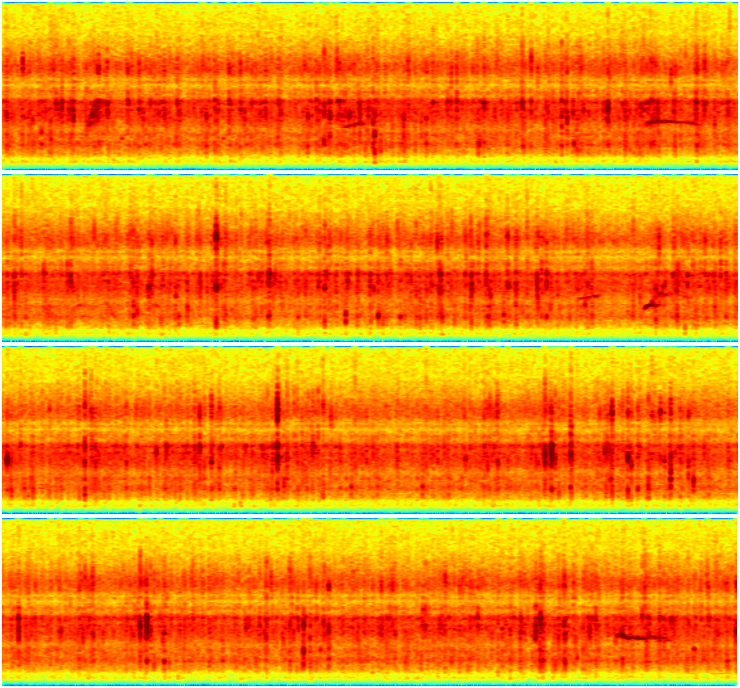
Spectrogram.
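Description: Steady rain falling on a carpet of fallen leaves: a dense, even patter of countless small drop ticks that never lets up.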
